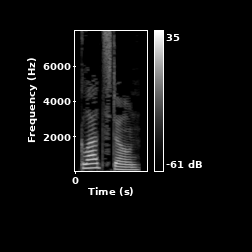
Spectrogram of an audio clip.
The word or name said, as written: gladstone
